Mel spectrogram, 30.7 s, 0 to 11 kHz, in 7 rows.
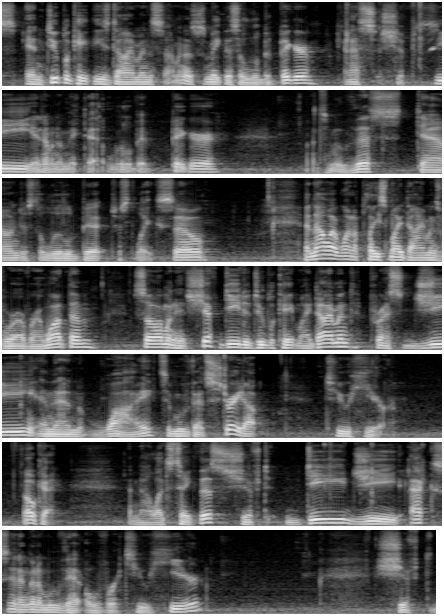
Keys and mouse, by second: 1.6 click.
